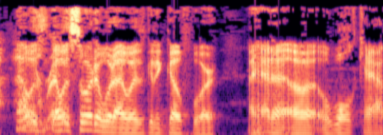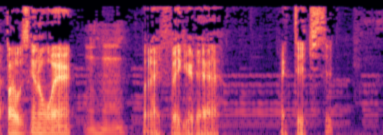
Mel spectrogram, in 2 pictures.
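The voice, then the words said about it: Failing raspy voice like Burgess Meredith. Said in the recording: “Oh, you sounded. ... My voice is going down. ... Burgess Meredith.”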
